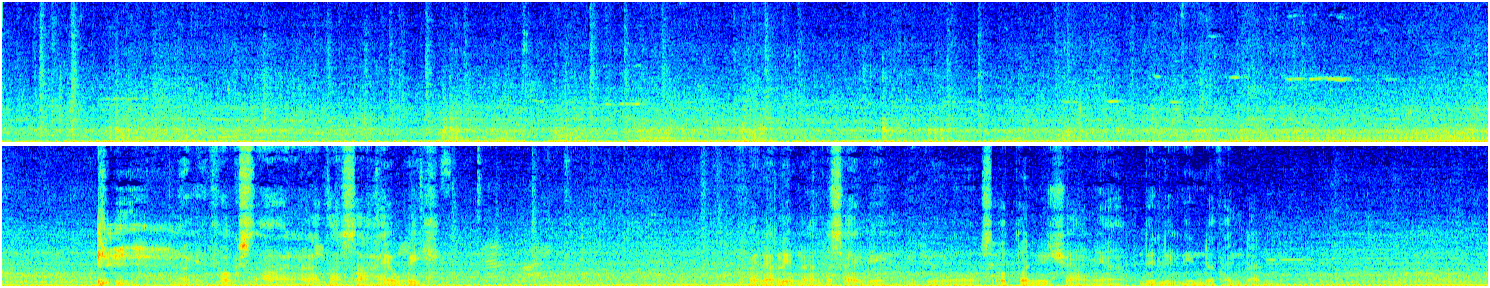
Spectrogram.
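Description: A motorcycle engine hums steadily while riding slowly.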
